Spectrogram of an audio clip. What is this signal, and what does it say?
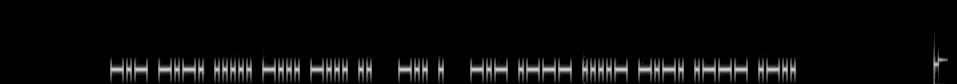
Morse code, heard as a keyed tone, about 30 wpm, 700 Hz. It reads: KC5BBI DE KJ4CJL
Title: USA Callsign DE Callsign - 6 Characters - 30wpm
